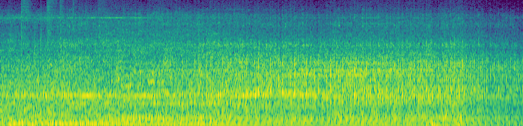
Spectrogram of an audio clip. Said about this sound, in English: The sound of buses idling to pick up climate change activists and protesters. Why do I keep playing that? Is it such a big deal that the buses are idling?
